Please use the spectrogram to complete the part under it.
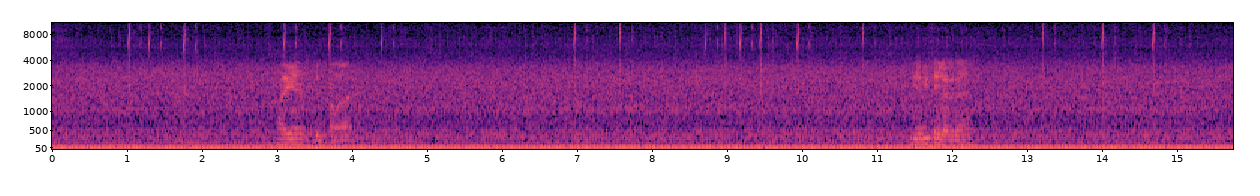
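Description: Short soft clicks tick one after another.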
